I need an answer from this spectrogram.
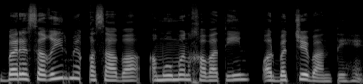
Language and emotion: Urdu, neutral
